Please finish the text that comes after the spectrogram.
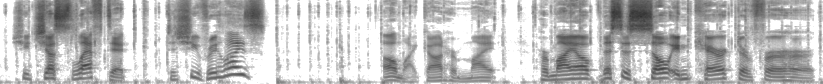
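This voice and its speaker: A man reading a visual novel aloud in an expressive, chatty, theatrical way, breaking off to react to it. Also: fairly low pitch, a little hiss or hum. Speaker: gameplay narrator.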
